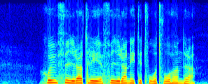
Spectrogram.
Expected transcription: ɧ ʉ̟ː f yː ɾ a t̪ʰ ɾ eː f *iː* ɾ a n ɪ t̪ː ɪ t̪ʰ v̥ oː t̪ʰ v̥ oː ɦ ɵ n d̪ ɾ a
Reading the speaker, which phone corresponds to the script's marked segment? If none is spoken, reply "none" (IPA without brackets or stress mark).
yː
